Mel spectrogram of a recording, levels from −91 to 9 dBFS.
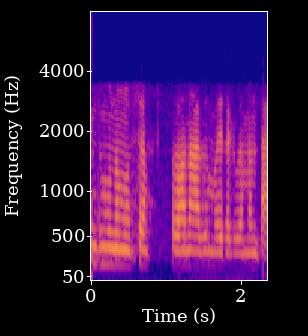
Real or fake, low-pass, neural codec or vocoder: real; 7.2 kHz; none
